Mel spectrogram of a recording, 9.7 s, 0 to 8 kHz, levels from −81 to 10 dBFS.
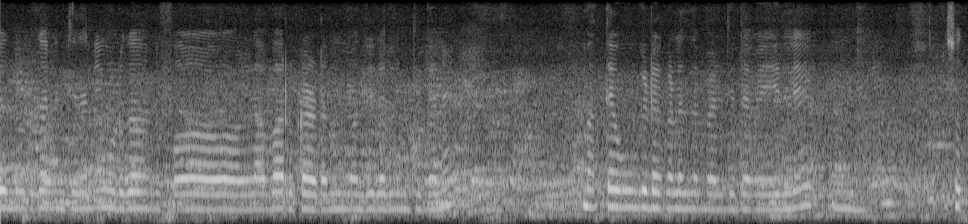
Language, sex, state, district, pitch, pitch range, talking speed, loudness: Kannada, female, Karnataka, Dharwad, 205 Hz, 200-215 Hz, 100 wpm, -16 LUFS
